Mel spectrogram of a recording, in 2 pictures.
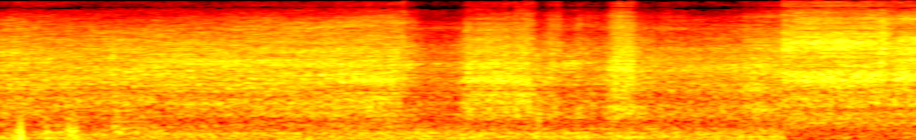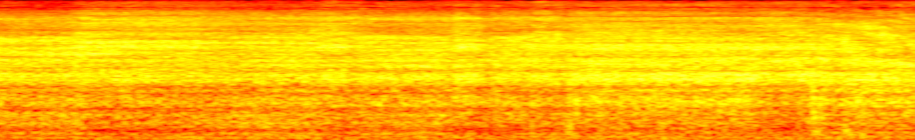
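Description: Gas welding torch flame hissing steadily, growing louder and brighter about four seconds in.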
